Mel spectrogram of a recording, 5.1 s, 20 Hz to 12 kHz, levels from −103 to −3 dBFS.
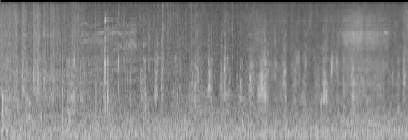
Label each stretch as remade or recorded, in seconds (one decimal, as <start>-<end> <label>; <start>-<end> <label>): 0.0-3.2 recorded; 3.2-5.1 remade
